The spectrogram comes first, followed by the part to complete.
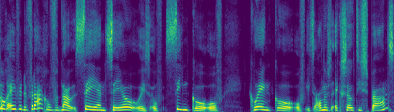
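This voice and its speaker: With noticeable background noise, a woman speaks fairly slowly at a high pitch with very wide pitch swings. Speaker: radio host. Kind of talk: radio show hosting.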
